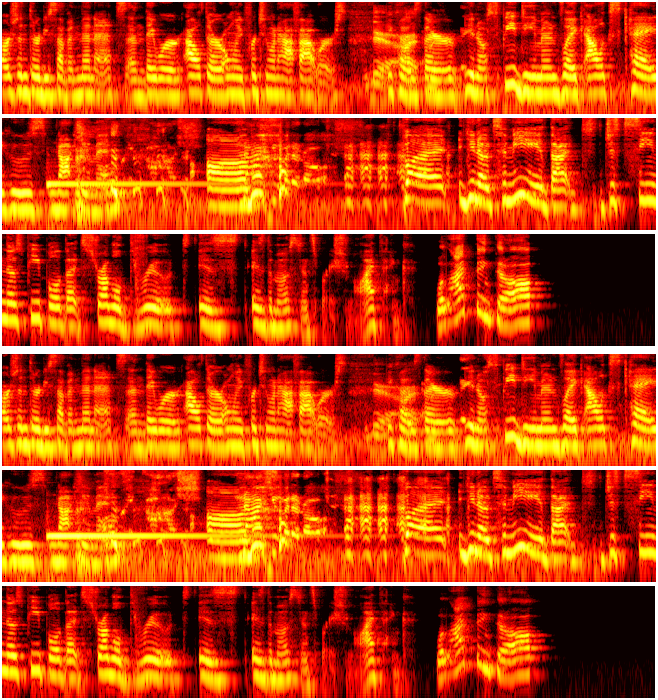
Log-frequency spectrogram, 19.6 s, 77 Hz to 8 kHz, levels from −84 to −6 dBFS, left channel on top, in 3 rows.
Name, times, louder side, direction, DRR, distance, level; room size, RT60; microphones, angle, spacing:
voice 1, 0.0-7.7 8.6-9.4 10.6-14.8 15.1-17.1, left 2 dB, 10° left, 0.6 m, -25 dB
voice 2, 1.3-1.6 2.7-2.8 3.6-4.7 5.6-5.8 6.7-10.8, right 6 dB, 65° right, 0.5 m, -31 dB
voice 3, 3.6-4.4 7.3-8.4 17.4-18.4, left 5 dB, 75° left, 0.7 m, -28 dB
Keyboard (musical), 7.0-9.7, right 6 dB, 20° right, 1.0 m, -27 dB
8.8 x 6.7 x 5.2 m
head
